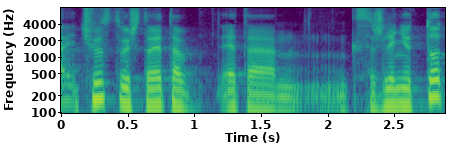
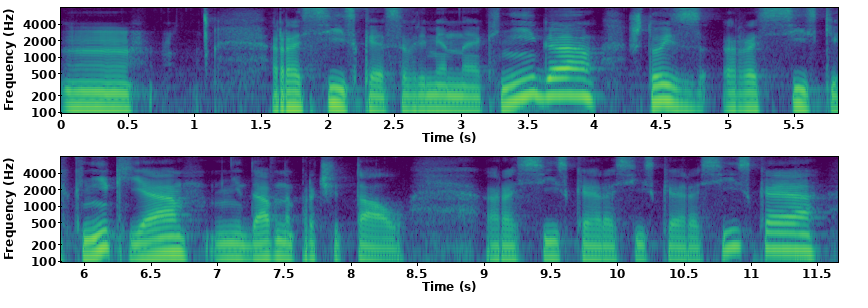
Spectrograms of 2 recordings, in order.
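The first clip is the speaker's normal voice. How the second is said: much softer, slow muttering to himself; thinking aloud; 9 dB quieter, slower than usual. Real, not acted. Host mutters softly while recalling a Russian book. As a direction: trail off, searching memory.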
